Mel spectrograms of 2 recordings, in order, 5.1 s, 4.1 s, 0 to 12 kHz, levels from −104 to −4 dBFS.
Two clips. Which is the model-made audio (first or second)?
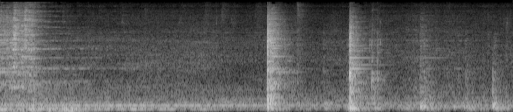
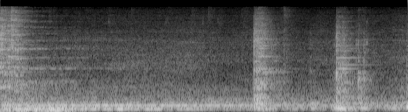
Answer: second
